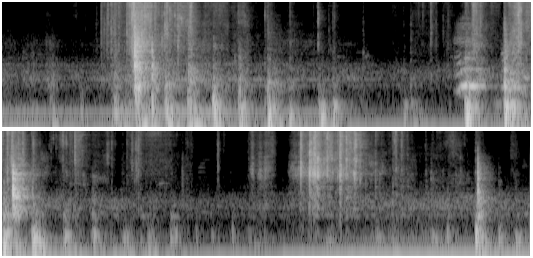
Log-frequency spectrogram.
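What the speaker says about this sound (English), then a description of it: "I'm going to begin with chopping my onion" Bursts of quick, sharp knife chops on an onion on a cutting board come in several clusters separated by pauses, close and fairly loud, with no talking.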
